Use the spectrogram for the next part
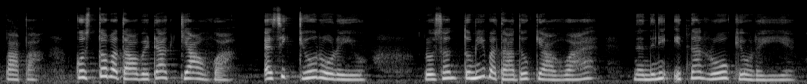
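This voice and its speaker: A woman's voice: a little high, moderate pace, warm tone, natural voice. A woman voicing a caring middle-aged father, speaking in an anxious, questioning tone. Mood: concerned.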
